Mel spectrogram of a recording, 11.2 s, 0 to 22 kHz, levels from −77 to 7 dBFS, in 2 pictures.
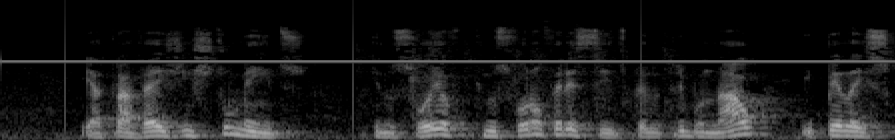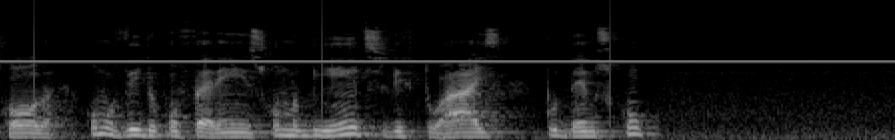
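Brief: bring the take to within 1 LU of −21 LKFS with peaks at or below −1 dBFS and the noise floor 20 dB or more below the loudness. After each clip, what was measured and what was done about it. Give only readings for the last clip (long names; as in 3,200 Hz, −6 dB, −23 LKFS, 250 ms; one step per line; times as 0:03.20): number of clicks 6; interfering tone 3,600 Hz; level of the tone −34 dBFS; integrated loudness −28.0 LKFS; sample peak −11.0 dBFS; target loudness −21.0 LKFS
→ click removal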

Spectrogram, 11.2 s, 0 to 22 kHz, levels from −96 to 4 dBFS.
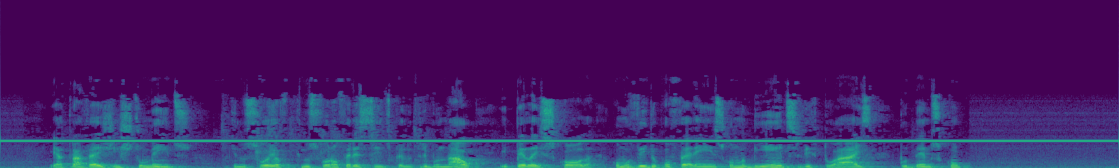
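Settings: number of clicks 0; interfering tone 3,600 Hz; level of the tone −34 dBFS
→ notch filter 3,600 Hz, Q 30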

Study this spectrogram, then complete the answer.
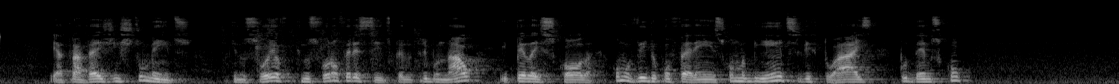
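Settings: interfering tone none found; integrated loudness −28.5 LKFS; sample peak −10.5 dBFS; target loudness −21.0 LKFS
→ level +7.5 dB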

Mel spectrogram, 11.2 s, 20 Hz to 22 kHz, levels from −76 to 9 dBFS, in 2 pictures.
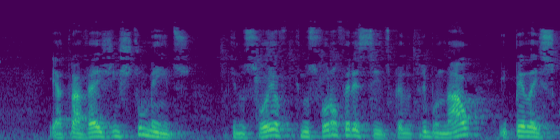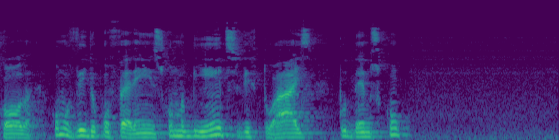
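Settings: integrated loudness −21.0 LKFS; sample peak −3.0 dBFS; background noise floor −50 dBFS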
